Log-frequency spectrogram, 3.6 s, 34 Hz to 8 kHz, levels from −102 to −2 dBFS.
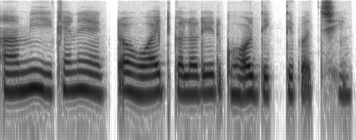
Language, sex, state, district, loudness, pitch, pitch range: Bengali, female, West Bengal, Alipurduar, -17 LUFS, 215 Hz, 205-230 Hz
